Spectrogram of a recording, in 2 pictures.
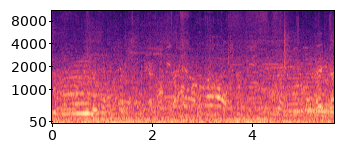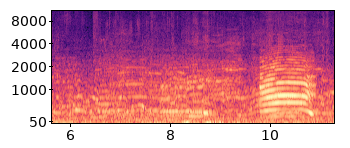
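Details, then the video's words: Angry cattle unloaded from a truck in Indonesia, charging people: several overlapping lowing calls over crowd chatter, ending in one loud, strained bellow near the close. "SAPI NGAMUK TURUN DARI TRUK"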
